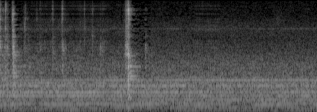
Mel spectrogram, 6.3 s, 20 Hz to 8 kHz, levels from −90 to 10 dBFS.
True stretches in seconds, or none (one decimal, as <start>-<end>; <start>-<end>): 0.0-0.6; 2.2-3.9; 4.4-6.3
